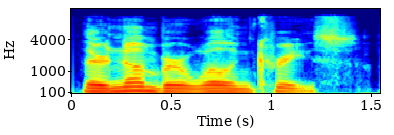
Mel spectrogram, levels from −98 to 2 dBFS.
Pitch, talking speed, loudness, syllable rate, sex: 140 Hz, 155 wpm, -15 LUFS, 5.2 syllables/s, male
